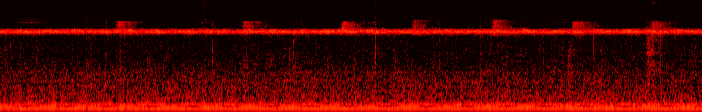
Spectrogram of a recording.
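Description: Faint, steady high-pitched drone of an insect chorus, with a slightly higher pulse joining in about once a second, over a low steady hum.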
